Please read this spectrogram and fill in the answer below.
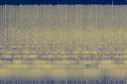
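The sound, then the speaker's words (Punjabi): Audience applause at a gathering: dense, continuous clapping holds at an even level throughout, layered over a steady tonal hum. “ਇੱਕ ਵਾਰੀ ਸੱਚਾ ਪਿਆਰ ਕਰਨ ਵਾਲੀਆਂ ਰੂਹਾਂ ਦੇ ਨਾਂ ਤੇ ਤਾੜੀ ਮਾਰ ਦਿਓ ਜਰਾ।”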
